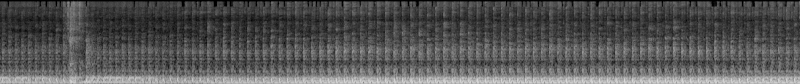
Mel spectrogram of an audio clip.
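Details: 1983 Honda Shadow VT750C, first start after engine rebuild with replaced front cylinder, gasket kit and ring grooves smoothed: steady lumpy V-twin beat, about three pulses a second, holding even after a brief catch; running cleanly.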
